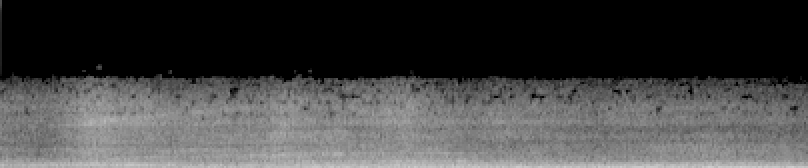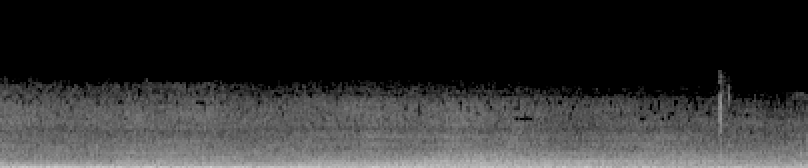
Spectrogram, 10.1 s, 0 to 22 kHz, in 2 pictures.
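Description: Boeing 737 MAX 8 airliner rolling down the runway for takeoff at Manchester Airport, a loud, steady jet engine roar with a rising whine early on, holding strong throughout with no talking.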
